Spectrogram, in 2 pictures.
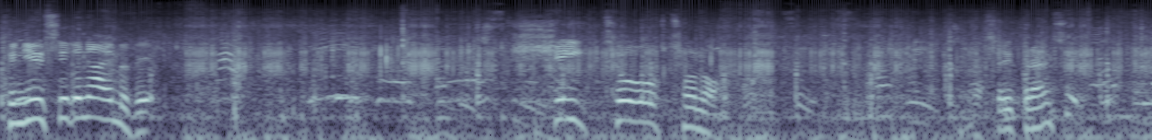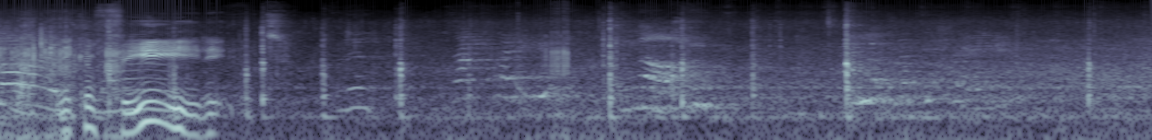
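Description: Bicycle tyres crunch and roll over a gravel path.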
